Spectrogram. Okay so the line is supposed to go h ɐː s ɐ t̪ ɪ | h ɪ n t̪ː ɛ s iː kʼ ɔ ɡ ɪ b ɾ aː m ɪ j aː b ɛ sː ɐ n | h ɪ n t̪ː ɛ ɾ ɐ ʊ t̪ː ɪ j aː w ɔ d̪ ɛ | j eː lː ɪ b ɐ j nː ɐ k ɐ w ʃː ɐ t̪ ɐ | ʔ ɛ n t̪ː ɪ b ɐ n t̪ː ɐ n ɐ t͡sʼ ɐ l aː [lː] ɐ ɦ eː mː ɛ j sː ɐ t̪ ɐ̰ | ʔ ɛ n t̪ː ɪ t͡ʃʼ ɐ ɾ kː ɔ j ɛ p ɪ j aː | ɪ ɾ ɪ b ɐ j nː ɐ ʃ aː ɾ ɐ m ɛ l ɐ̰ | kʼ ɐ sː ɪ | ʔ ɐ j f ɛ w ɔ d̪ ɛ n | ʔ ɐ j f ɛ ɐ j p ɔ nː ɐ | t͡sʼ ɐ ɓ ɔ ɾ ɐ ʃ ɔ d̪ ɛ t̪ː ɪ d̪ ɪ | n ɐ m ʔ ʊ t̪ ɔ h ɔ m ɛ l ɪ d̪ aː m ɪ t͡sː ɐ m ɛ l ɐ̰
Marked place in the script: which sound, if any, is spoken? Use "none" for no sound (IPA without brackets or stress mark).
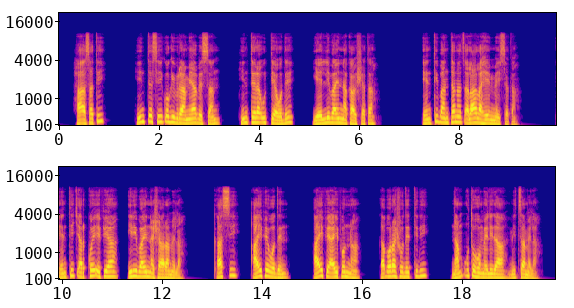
l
